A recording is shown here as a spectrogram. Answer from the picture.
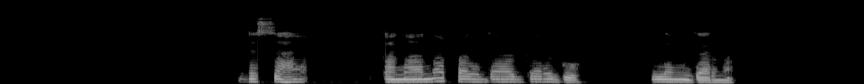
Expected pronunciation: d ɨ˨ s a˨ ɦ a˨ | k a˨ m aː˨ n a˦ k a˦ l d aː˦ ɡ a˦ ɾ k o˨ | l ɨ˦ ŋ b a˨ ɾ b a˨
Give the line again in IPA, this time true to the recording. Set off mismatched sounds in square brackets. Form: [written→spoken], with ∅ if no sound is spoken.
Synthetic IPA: d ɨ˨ s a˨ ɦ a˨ | k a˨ [m→n] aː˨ n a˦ [k→p] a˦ l d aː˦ ɡ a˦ ɾ [k→ɡ] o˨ | l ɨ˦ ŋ [b→ɡ] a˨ ɾ [b→m] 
